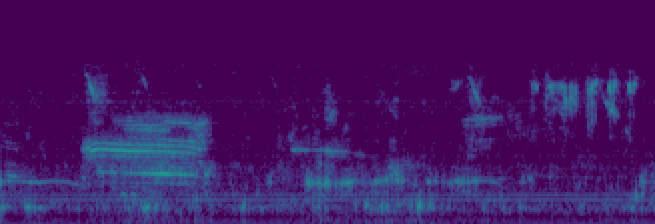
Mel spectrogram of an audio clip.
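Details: Red deer stag in the Doñana National Park marshes, Andalusia, Spain, roaring at dawn during the rut while courting his hinds and warning rival males off his territory and harem: one loud, harsh, rasping bellow of about a second, with small birds chirping around it.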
